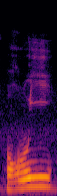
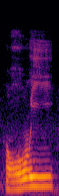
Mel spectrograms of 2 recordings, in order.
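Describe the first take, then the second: No difference in how they are said.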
